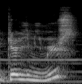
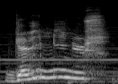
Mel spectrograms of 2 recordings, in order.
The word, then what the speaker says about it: Gallimimus: beaucoup de gens ont tendance à faire l'erreur et à appeler galimimus galiminus mais en fait c'est une erreur dans le SCP de Jurassic Park notamment dans la version française où il est bien prononcé galiminus alors que galiminus ça n'existe pas Gal galiminus on retrouve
